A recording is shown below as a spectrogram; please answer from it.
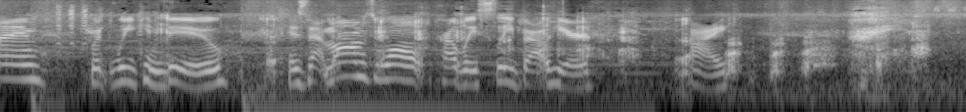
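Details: Baby goats screaming on weaning day at a homestead farm: loud, quavering bleats with a wobbling pitch, several in quick runs, overlapping a person talking.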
